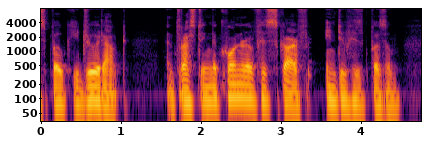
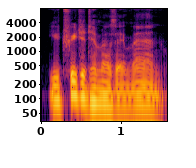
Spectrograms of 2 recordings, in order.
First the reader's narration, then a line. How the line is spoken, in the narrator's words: replied Kirkpatrick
